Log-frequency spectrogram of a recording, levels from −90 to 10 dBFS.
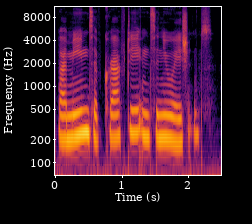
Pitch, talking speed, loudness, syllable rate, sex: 220 Hz, 120 wpm, -14 LUFS, 3.9 syllables/s, female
